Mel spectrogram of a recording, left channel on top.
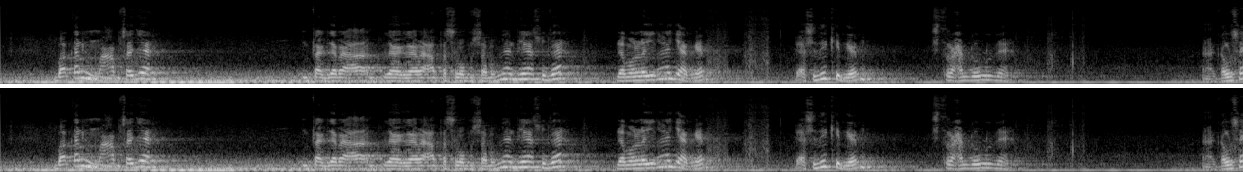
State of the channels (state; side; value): identical; both; correlation 1.00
